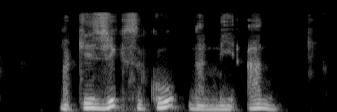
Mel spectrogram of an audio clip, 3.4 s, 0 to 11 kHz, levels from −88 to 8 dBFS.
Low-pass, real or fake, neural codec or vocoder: 7.2 kHz; fake; codec, 16 kHz, 4.8 kbps, FACodec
